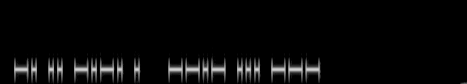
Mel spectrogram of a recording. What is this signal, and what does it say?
Morse code, heard as a keyed tone, about 36 wpm, 700 Hz. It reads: NICE QSO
